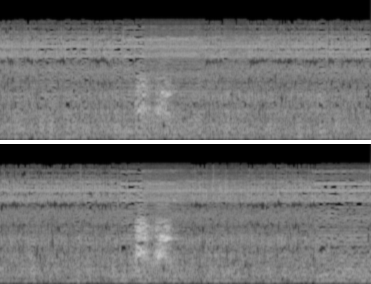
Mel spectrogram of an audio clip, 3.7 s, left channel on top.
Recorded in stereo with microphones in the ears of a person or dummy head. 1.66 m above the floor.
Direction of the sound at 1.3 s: 65° right (ahead or behind).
